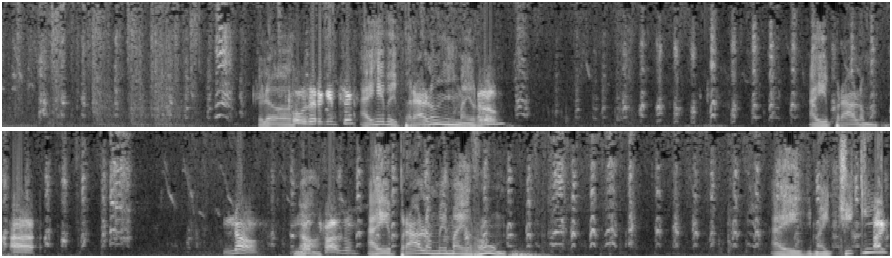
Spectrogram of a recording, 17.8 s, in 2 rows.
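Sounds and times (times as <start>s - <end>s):
chicken clucking: 0.0s - 17.7s
speech: 2.6s - 5.2s, 8.1s - 9.4s, 11.1s - 14.2s, 16.6s - 17.7s.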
